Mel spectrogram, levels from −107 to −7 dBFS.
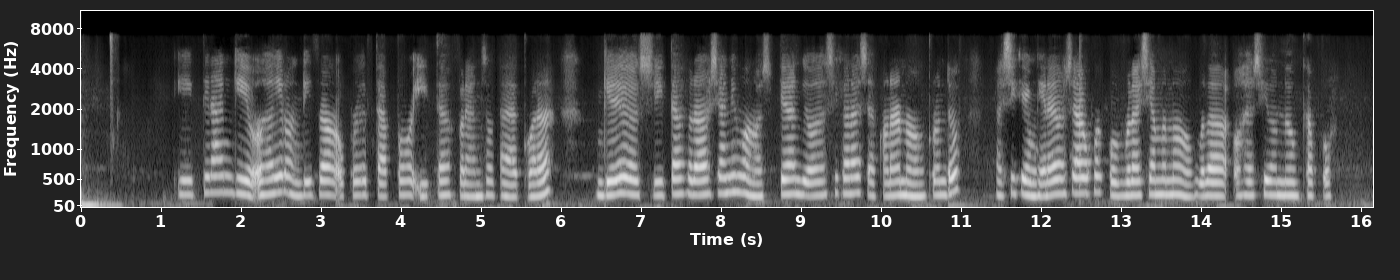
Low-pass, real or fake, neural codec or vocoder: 7.2 kHz; fake; codec, 16 kHz, 1 kbps, X-Codec, HuBERT features, trained on balanced general audio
